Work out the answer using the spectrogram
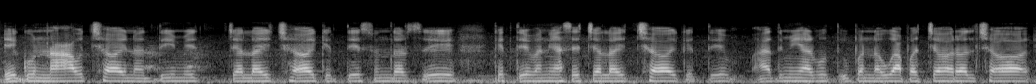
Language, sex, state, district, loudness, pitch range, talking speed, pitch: Maithili, male, Bihar, Samastipur, -19 LUFS, 145-155 Hz, 135 wpm, 150 Hz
